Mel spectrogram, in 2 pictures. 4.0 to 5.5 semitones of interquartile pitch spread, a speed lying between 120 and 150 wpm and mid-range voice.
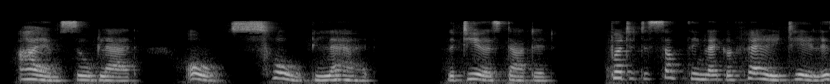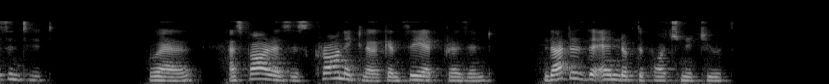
No: average, 4.3 semitones; slow, 135 wpm; high, 200 Hz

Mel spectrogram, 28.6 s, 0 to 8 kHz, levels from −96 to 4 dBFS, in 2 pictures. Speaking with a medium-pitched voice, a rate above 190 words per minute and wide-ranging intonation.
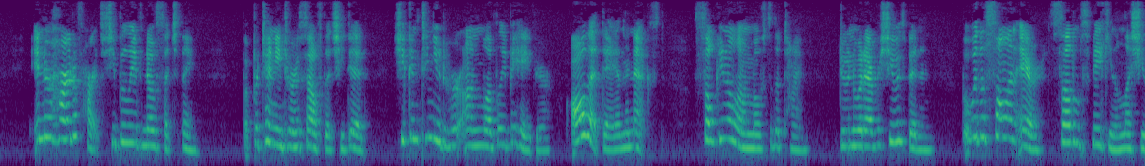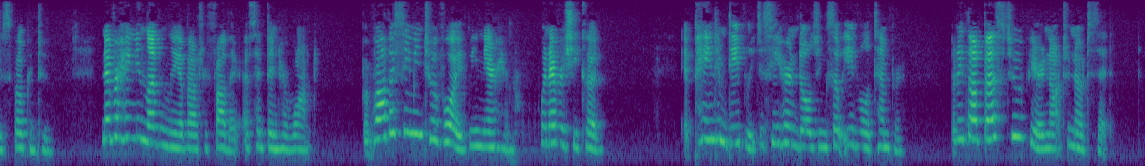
No: very high, 250 Hz; average, 200 wpm; wide, 7.1 semitones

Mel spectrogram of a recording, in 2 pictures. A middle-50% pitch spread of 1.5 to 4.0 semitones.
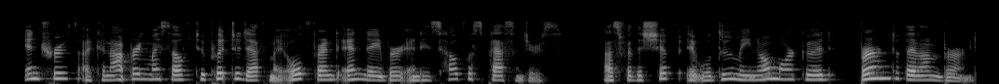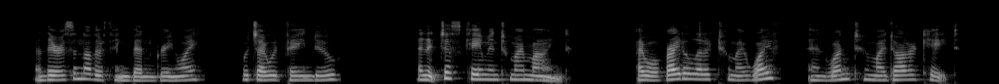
Yes: average, 3.1 semitones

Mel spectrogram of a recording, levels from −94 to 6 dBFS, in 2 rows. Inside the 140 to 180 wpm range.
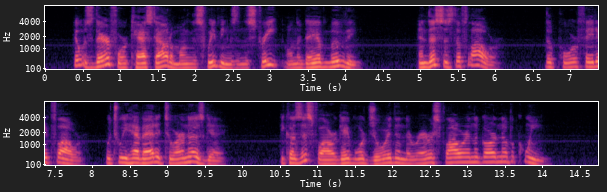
No: average, 195 wpm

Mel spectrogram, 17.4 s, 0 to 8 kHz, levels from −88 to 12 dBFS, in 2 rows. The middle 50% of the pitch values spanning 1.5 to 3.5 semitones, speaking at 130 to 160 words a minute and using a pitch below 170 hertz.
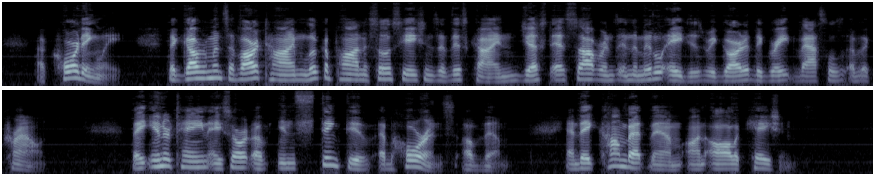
No: average, 4.6 semitones; average, 145 wpm; medium, 140 Hz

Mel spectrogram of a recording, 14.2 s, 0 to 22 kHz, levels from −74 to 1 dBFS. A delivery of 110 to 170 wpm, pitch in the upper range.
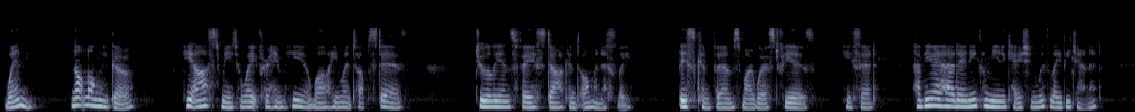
Yes: average, 150 wpm; high, 195 Hz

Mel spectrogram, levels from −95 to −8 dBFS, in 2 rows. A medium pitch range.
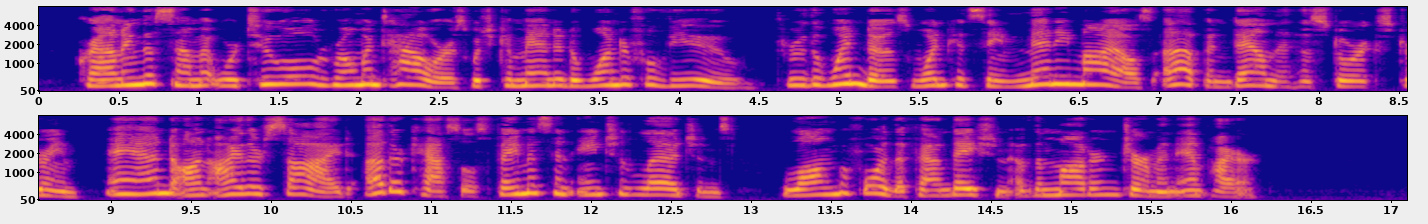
Yes: average, 3.8 semitones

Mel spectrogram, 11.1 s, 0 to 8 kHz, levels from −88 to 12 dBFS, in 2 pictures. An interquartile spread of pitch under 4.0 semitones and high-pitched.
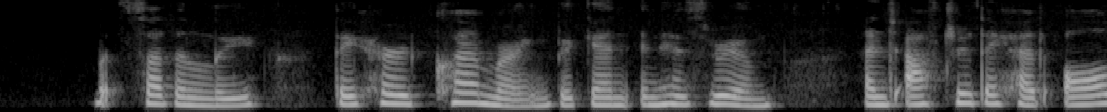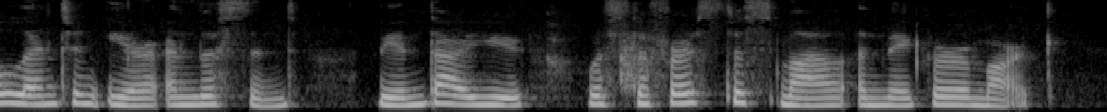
Yes: average, 2.7 semitones; high, 215 Hz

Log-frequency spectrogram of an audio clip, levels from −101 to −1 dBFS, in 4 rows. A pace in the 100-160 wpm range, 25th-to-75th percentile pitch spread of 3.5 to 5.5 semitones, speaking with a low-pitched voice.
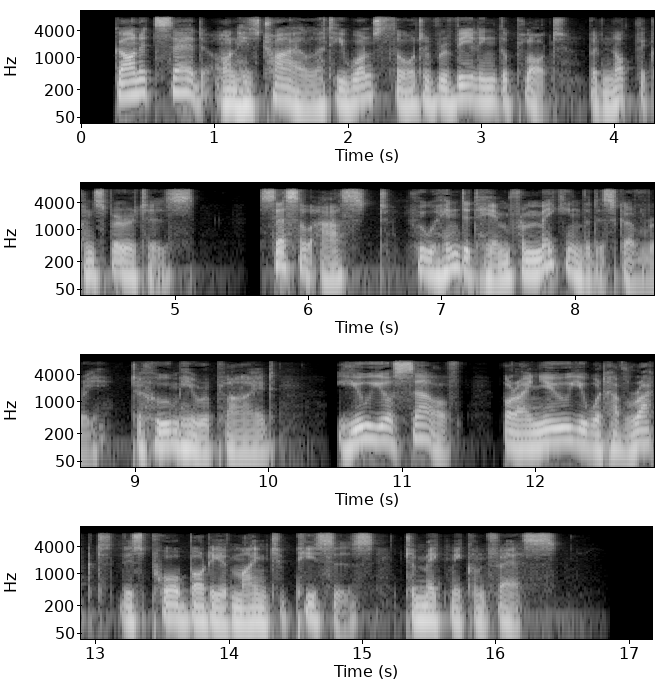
No: average, 175 wpm; average, 4.0 semitones; low, 100 Hz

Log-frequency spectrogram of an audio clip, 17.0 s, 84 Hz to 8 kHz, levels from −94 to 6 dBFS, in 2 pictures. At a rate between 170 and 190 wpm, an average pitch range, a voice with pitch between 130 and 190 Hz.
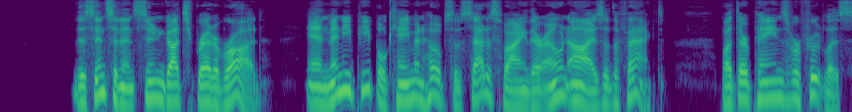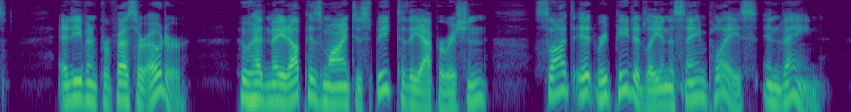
Yes: average, 175 wpm; average, 4.4 semitones; low, 135 Hz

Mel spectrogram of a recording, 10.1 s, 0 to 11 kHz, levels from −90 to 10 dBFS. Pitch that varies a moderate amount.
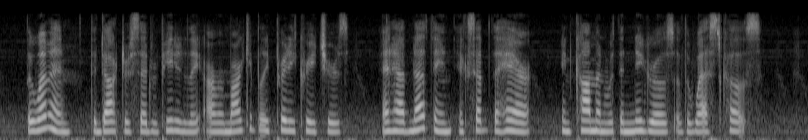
No: narrow, 1.7 semitones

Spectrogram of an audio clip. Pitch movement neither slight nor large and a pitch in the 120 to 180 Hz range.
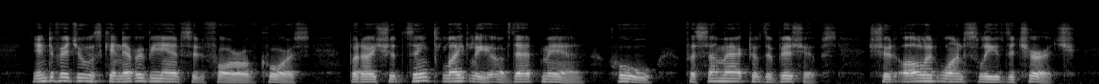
Yes: average, 3.2 semitones; low, 135 Hz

